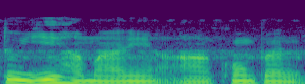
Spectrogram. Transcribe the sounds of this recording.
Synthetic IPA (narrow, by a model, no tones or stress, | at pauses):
t̪ojeɦɐmaːɾeãːkʰõpɐɾ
